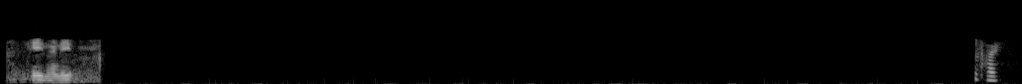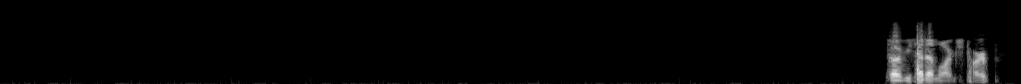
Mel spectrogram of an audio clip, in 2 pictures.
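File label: Sheriff Lake Patrol, scanner audio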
